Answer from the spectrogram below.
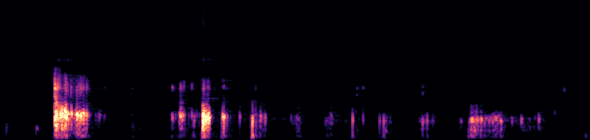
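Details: Loud stomach growls and gurgles: loud gurgles, squelches and short rumbling bursts at irregular intervals; ordinary borborygmi from gas and fluid moving through the gut.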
